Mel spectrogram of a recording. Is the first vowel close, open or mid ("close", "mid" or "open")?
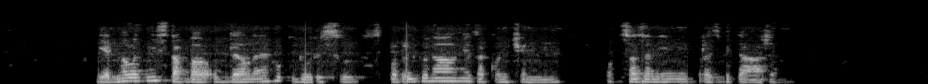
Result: mid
